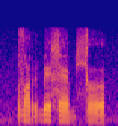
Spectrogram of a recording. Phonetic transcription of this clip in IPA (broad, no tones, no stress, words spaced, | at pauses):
zˤærɓɛɬæb çʌ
